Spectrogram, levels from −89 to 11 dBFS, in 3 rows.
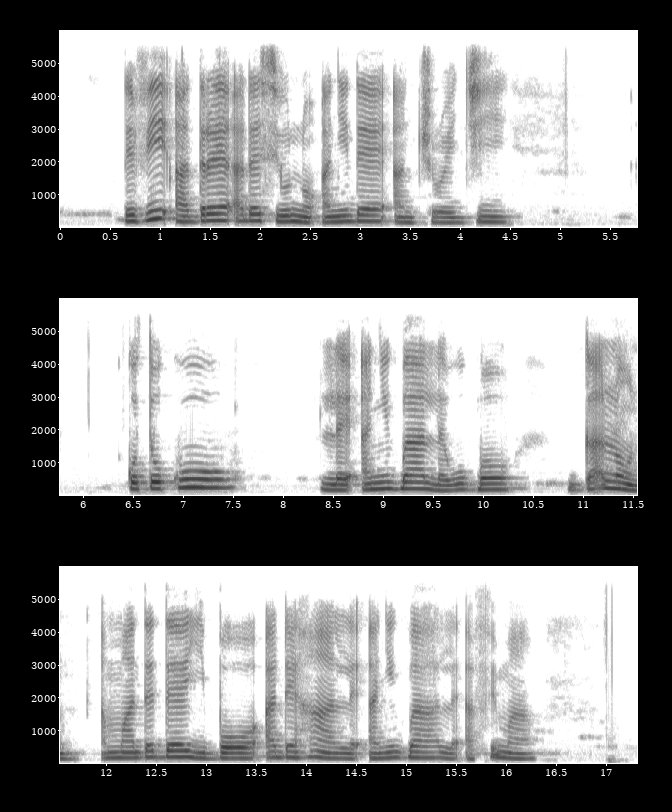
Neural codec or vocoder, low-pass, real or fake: none; 5.4 kHz; real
